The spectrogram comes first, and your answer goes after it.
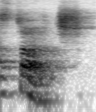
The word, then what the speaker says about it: starch: Option B, we have starch. Starch. Okay, now the CH in starch is pronounced ch, ch, not sh.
